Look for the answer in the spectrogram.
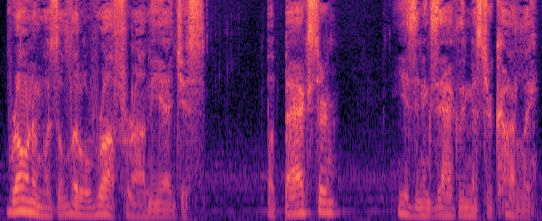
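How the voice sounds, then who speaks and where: A man's voice: lowish voice, animated, normal speed, husky, faint music behind. An actor playing a jaded, matter-of-fact policeman in a video game.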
